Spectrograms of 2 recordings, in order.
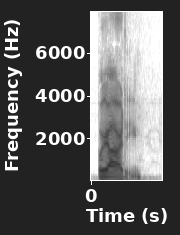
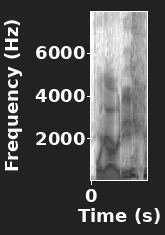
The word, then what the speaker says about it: Boiardi: So disclaimer out there, I'm going to try to pronounce it closer to the Italian way, but I feel that Boiardi?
